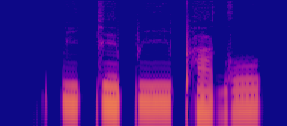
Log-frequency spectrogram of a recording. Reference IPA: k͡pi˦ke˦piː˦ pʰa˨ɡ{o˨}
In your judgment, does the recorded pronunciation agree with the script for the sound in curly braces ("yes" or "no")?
no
